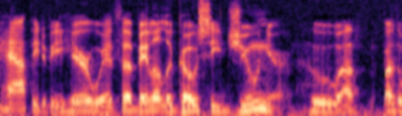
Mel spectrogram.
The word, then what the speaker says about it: Bela: Well, it's commonly mispronounced, Bella. Yeah, well, up to today, that's what I was pronouncing. So, people think, oh, he must be Italian, but not so. Dad was Hungarian, and that's a common Hungarian name.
